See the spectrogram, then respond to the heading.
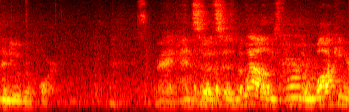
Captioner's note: laugh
